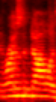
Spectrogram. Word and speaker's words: Rosendahl: and Rosendahl is R O S as in Sam, E as in Nancy, D as in dog, A H L.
